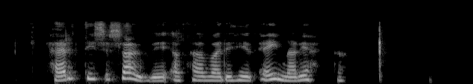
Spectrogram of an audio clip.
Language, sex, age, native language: Icelandic, female, 60-69, Icelandic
